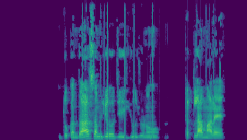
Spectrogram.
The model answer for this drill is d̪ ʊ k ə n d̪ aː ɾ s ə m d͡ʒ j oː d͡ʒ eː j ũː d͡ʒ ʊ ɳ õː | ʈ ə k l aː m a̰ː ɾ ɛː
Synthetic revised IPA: d̪ ʊ k ə n d̪ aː ɾ s ə m d͡ʒ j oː d͡ʒ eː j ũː d͡ʒ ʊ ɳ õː | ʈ ə k l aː m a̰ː ɾ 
